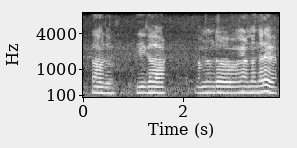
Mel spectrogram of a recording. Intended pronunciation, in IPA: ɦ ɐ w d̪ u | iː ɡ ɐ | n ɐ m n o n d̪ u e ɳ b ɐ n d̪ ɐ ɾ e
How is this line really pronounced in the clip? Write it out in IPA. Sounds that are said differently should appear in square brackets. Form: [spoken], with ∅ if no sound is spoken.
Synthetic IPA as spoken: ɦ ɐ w d̪ u | iː ɡ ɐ | n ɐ m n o n d̪ u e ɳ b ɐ n d̪ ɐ ɾ e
